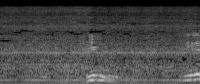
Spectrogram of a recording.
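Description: Air conditioner running during refrigerant gas charging: a steady hum with fan noise.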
